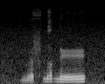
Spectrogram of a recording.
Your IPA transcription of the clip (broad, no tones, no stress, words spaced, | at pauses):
bɵfɡo ɠʉː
